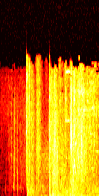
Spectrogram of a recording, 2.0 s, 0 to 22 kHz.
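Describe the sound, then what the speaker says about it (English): Auto shotgun fire in Fortnite Chapter 5: after a faint lead-in, a loud blast erupts, then a second heavier volley follows into sustained rapid shots, close and alone with no talk. "the auto shotgun is crazy"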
